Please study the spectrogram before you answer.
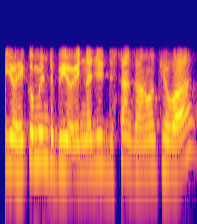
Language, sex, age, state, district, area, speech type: Sindhi, female, 60+, Gujarat, Surat, urban, conversation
